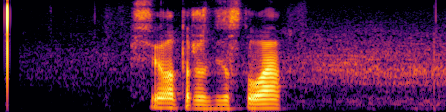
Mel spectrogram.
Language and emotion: Russian, neutral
